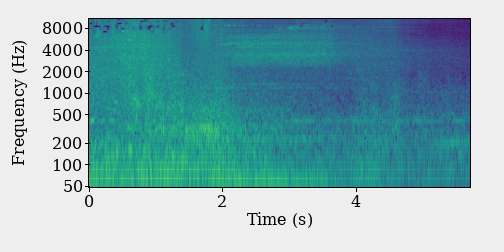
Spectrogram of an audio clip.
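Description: A loud burst of triumphant game music and effects swells, then fades.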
